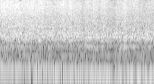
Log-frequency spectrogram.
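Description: Electronic dance music in a transition: a loud, held deep bass note under a wash of hiss-like noise, with no clear beat.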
